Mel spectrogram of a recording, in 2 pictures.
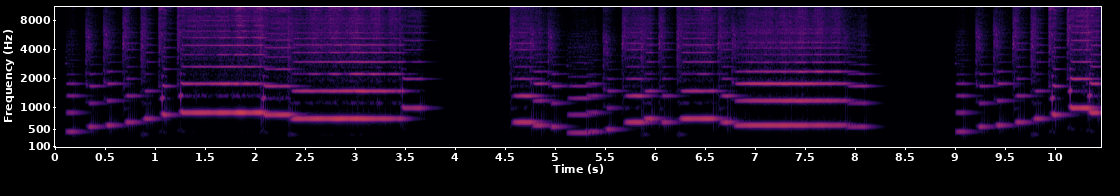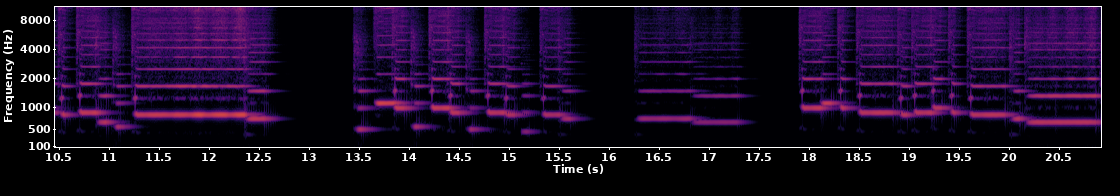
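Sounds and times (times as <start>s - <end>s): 
flute: 0.1s - 3.9s, 4.6s - 8.3s, 9.0s - 12.8s, 13.5s - 20.9s
oboe: 0.5s - 3.8s, 4.6s - 8.2s, 9.4s - 12.7s, 13.5s - 15.7s, 16.3s - 17.4s, 18.0s - 20.9s.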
